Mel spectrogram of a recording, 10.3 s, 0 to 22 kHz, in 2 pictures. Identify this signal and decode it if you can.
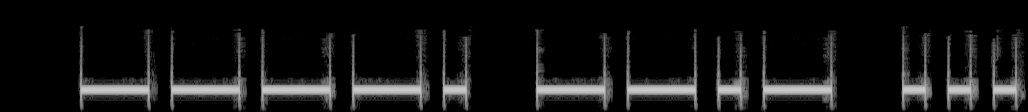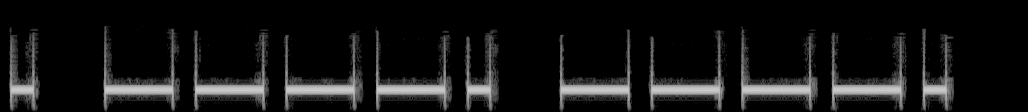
Morse code, heard as a keyed tone, about 10 wpm, 800 Hz. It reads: 9QH99
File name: LEZIONI / 7 GF9Z / 7 GF9 10wpm 2747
